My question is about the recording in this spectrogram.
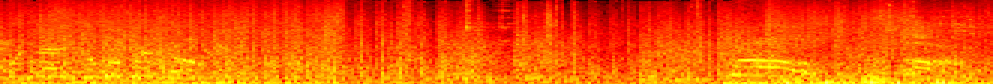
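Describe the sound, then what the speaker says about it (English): Sustained machine gun fire in the video game Mafia II, loud dense rattling bursts that ease briefly mid-clip and then resume, mixed with game voices shouting. "Looks like we found the machine gun!"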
